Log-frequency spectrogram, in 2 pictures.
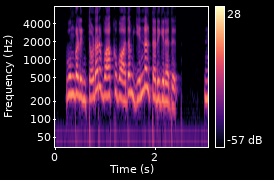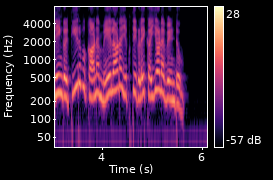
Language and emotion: Tamil, angry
